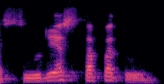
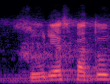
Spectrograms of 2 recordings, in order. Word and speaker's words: सूर्यस्तपतु: सूर्यस्पतु क्यों पढ़ रहे हो? पतु है इसमें। मैं बता रहा हूँ दो शब्द हैं आपके, सूर्यस तपतु। ता का उच्चारण क्यों नहीं कर रहे हो?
